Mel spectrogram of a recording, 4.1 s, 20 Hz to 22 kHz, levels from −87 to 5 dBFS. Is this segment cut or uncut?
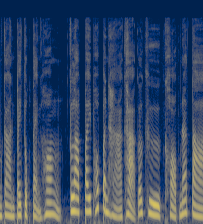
cut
